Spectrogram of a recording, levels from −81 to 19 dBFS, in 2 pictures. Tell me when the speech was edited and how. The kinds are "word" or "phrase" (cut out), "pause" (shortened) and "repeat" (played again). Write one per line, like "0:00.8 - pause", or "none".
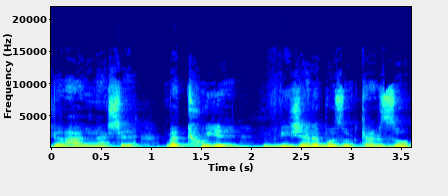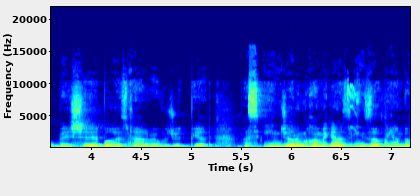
0:04.4 - phrase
